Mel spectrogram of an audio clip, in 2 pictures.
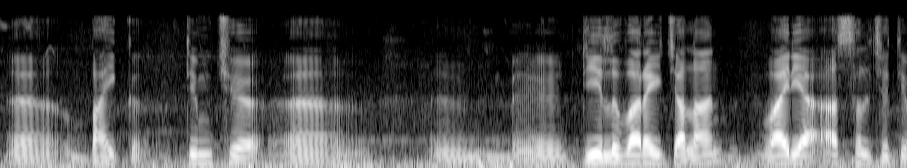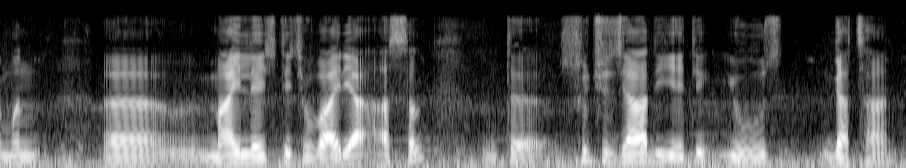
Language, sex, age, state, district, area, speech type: Kashmiri, male, 45-60, Jammu and Kashmir, Srinagar, rural, spontaneous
